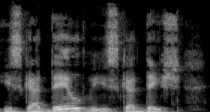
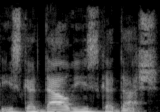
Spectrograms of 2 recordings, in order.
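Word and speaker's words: Yiskadel v'yiskadesh (יִתְגַּדֵּל וְיִתְקַדֵּשׁ): According to the Mishnah Berurah, the proper pronunciation of Kaddish is with a tsere under the Dalet, i.e. Yiskadel v'yiskadesh, and not with a patach Yiskadal v'yiskadash.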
